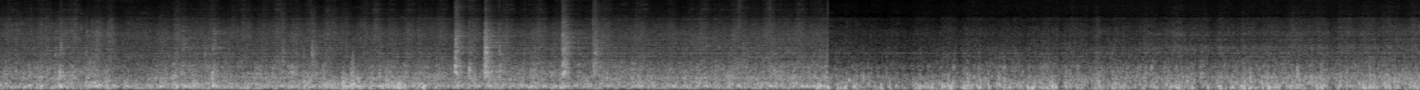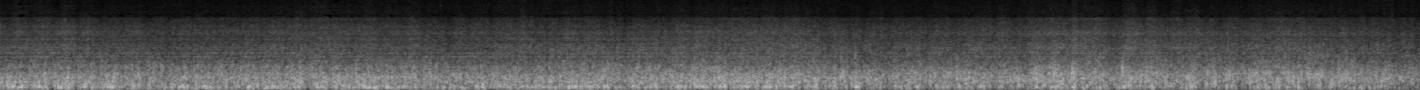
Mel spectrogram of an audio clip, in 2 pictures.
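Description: Express passenger train rolling slowly, heard from aboard: steady rumble of the coaches with wheels clacking over rail joints. The hiss above the rumble dulls abruptly about eight seconds in.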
